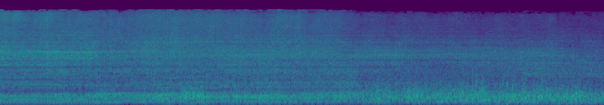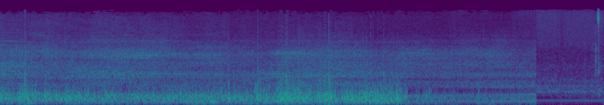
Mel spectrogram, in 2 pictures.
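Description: Can-Am Outlander ATV engine revving up as it pulls away, then running hard at high revs while climbing a steep sand dune, fading down near the end.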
